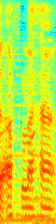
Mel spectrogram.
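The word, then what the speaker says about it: أفلح: Tadi dibaca qad aflaha man zakkaha, bacanya qad aflaha.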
